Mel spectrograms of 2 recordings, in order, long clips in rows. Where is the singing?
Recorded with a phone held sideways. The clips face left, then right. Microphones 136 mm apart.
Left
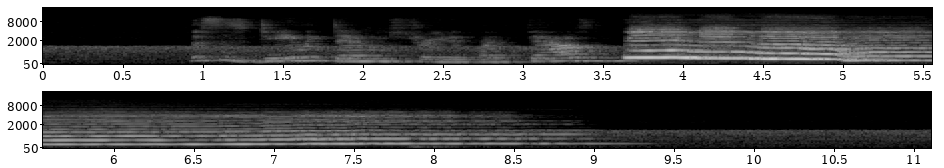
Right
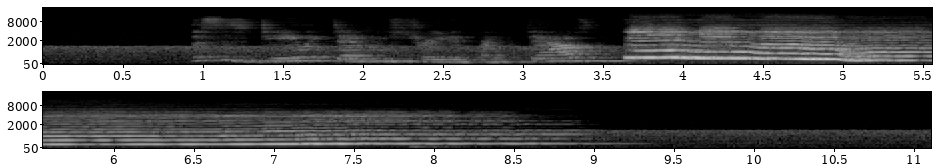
55° left (ahead or behind), 1.4 m.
